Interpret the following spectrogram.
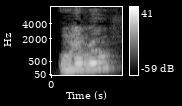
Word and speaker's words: Eunorau: i ordered one uh i'm not even sure how you pronounce this i think it's uh unuru e-u-n-o-r-a-u and i believe that's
